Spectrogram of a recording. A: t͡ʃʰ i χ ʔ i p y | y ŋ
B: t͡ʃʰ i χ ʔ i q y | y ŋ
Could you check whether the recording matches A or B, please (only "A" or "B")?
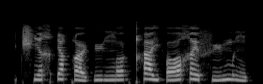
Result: B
